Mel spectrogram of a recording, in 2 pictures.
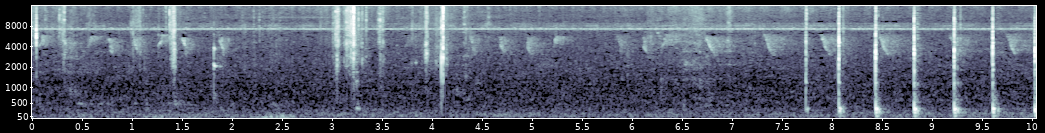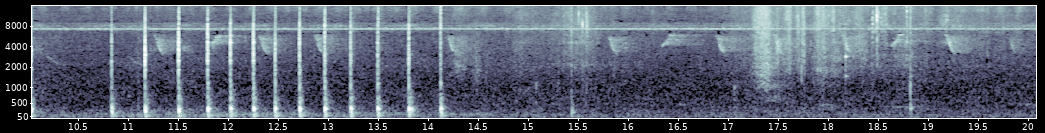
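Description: A machete striking a wooden stick set in a hole in sandy ground: a run of about eighteen sharp knocks, roughly three a second, with a short pause partway through. Before it, a few light clicks of thin sticks being handled.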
